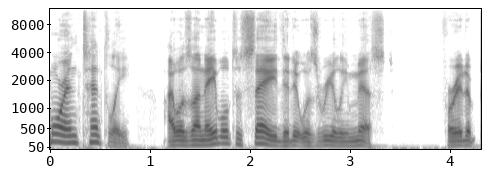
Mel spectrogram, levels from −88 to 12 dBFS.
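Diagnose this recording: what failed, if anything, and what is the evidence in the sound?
Nothing failed in this recording.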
